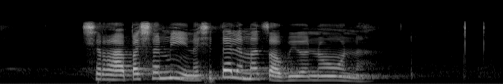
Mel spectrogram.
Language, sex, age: Tsonga, female, 20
